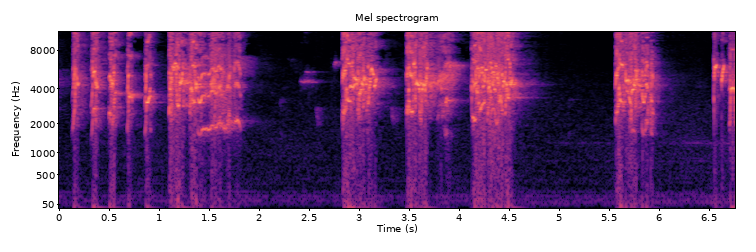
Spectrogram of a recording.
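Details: A lovebird prepared for singing competitions starts with a quick string of five sharp chips, then loud buzzy chatter bursts separated by pauses of about a second.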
